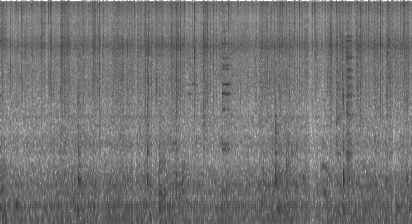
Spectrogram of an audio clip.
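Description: Fried rice sizzling in a frying pan while a wooden spatula stirs and tosses it, with frequent light clicks and scrapes of the spatula against the pan.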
